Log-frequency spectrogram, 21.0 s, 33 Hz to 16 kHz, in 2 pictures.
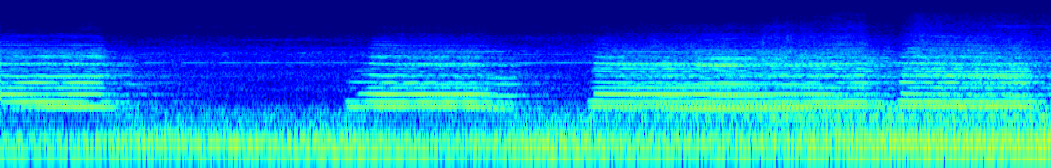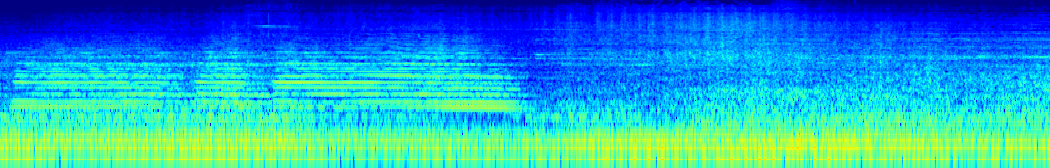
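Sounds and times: train air horn blasts: 0:00.0 - 0:01.5, 0:03.4 - 0:15.8
train wheels on rails: 0:00.0 - 0:21.0
locomotive rumble: 0:05.8 - 0:21.0.

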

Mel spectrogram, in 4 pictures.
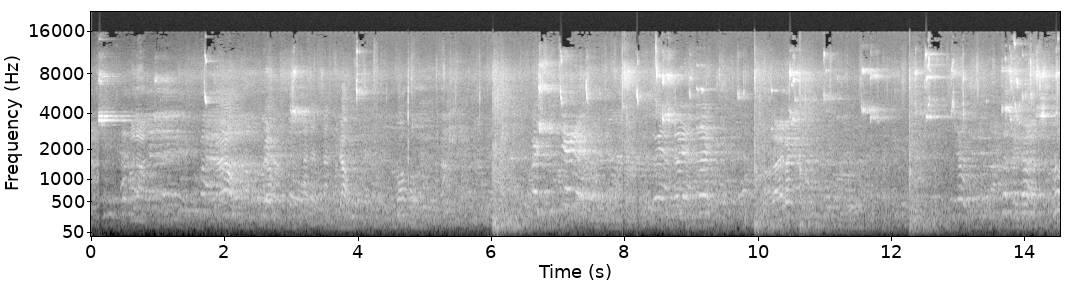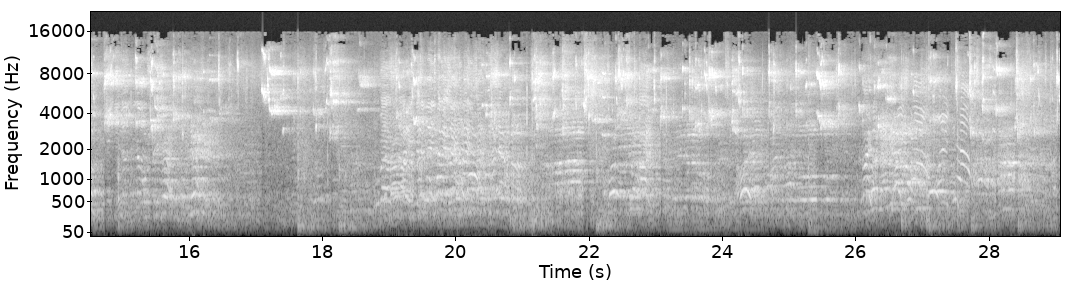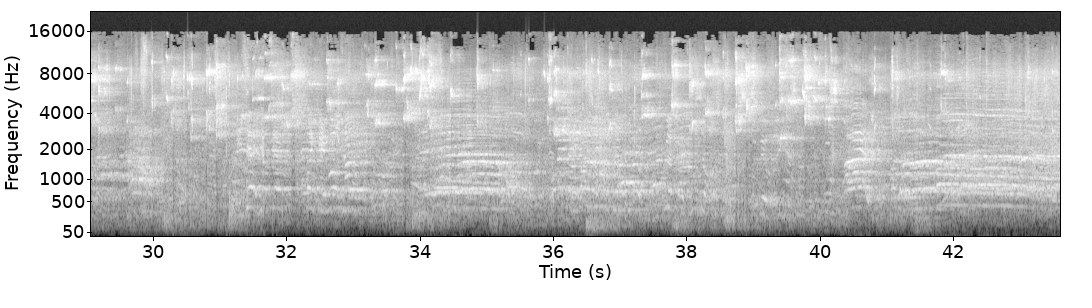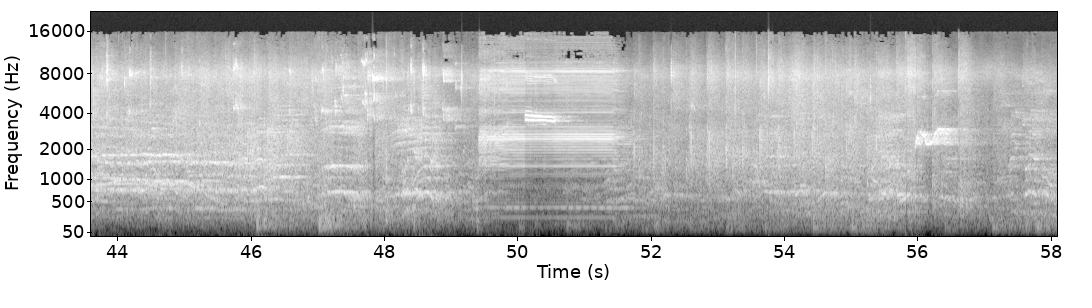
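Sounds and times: basketball bouncing on hardwood: 0:17.6 - 0:18.4.

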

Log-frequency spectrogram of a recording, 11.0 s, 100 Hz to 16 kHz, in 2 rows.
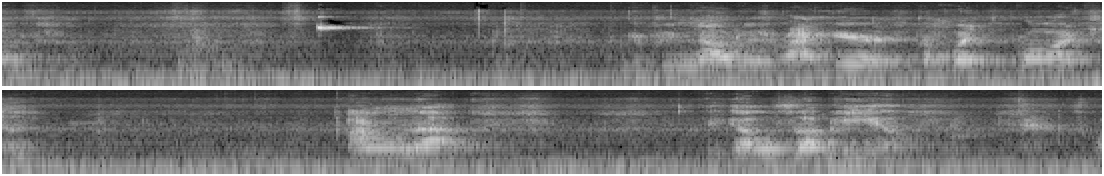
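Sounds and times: faint room noise: 0:00.0 - 0:11.0
high-pitched electronic beep: 0:01.6 - 0:02.0.

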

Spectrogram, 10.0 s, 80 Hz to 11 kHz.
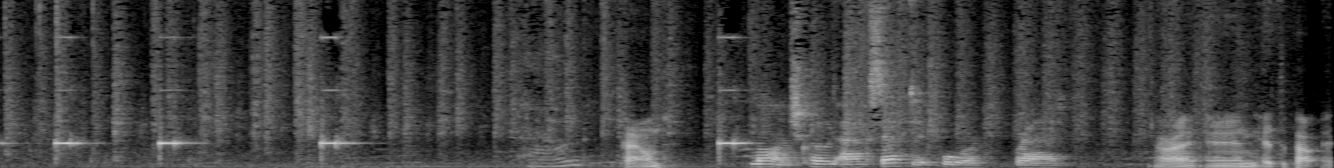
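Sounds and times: short high beeps: 0:02.4 - 0:02.8, 0:05.4 - 0:05.7.

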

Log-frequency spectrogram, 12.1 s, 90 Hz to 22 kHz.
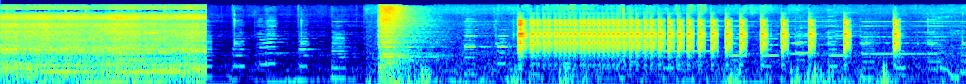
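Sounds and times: light background music: 0:02.6 - 0:12.0
prize wheel ticking: 0:06.4 - 0:11.4.

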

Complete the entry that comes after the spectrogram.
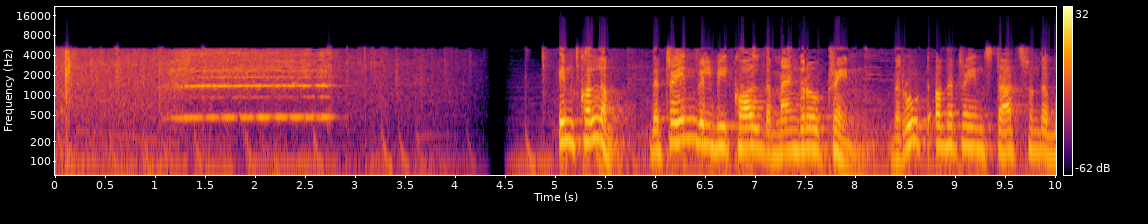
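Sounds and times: locomotive whistle: 0:01.1 - 0:02.9.

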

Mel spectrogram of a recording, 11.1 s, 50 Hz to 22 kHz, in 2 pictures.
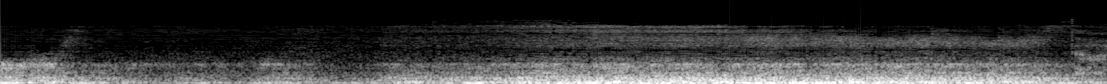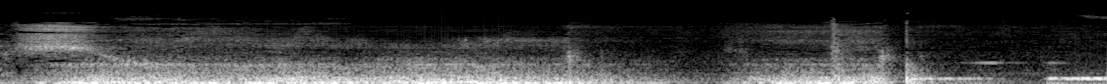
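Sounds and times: low rumbling drone: 0:00.0 - 0:11.0
faint steady high tone: 0:10.2 - 0:11.0.

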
